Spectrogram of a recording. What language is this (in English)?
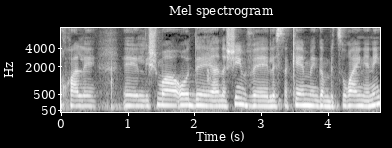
Hebrew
